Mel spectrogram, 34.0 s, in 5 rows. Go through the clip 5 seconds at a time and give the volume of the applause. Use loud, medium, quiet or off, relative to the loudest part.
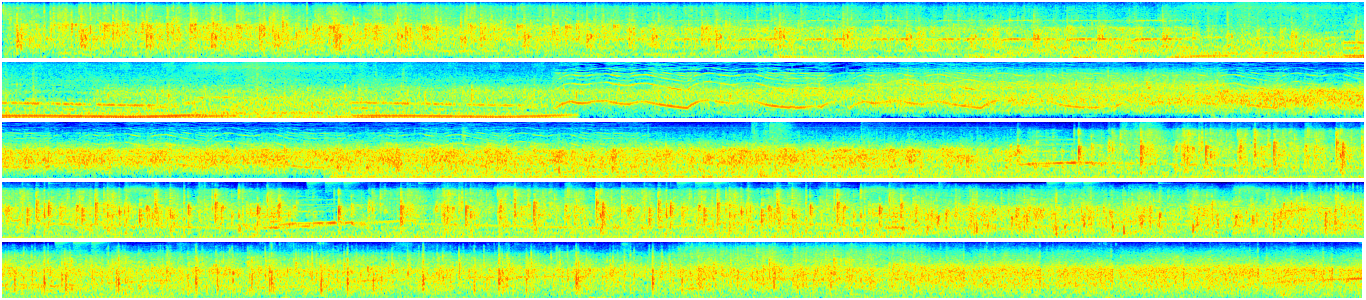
loud, medium, loud, loud, loud, loud, loud.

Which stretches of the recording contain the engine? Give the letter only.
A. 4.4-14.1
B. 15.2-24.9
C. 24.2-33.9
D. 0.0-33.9
B.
